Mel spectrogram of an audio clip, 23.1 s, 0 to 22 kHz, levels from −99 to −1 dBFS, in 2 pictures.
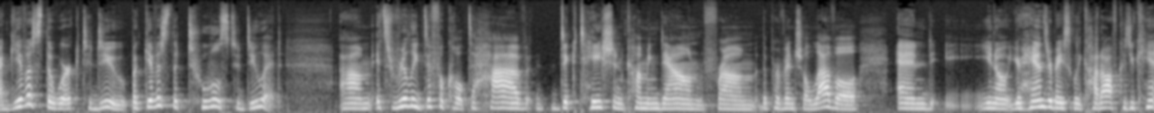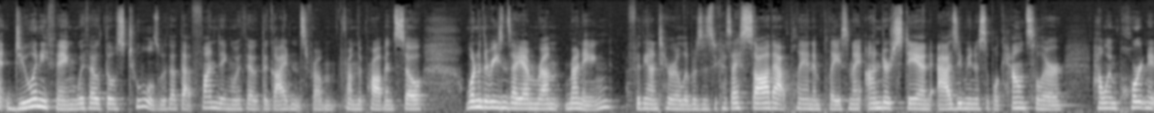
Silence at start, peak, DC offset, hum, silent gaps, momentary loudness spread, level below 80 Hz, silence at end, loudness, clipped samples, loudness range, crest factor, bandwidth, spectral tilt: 0 s; 0 dBFS; under 0.1%; none; none; 11 LU; -54 dBFS; 0 s; -18 LUFS; under 0.1%; 3 LU; 18 dB; over 20 kHz; -4.5 dB/octave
